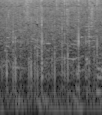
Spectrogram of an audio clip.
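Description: Steady rain pattering hard on a surface at an outdoor playground in Quezon City Memorial Circle, with scattered heavier drops tapping throughout; loud, close and continuous, no voices.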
